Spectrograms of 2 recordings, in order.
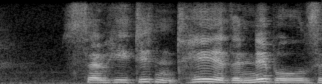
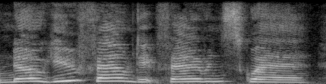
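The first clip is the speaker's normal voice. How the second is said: reassuring mouse; 5 semitones higher, 5 dB louder, slower than usual. A narrator's reading.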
